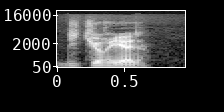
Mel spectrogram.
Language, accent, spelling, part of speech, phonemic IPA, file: French, France, bi-curieuse, adjective, /bi.ky.ʁjøz/, LL-Q150 (fra)-bi-curieuse.wav
- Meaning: feminine singular of bi-curieux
